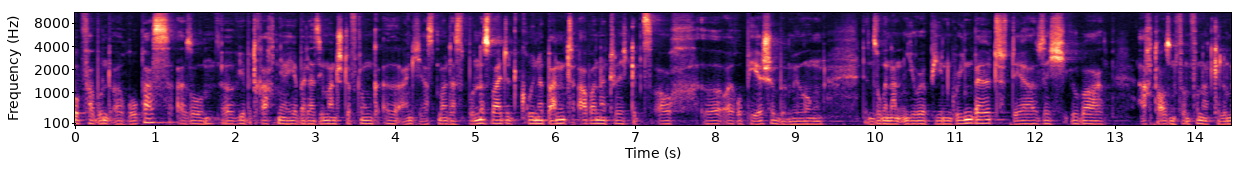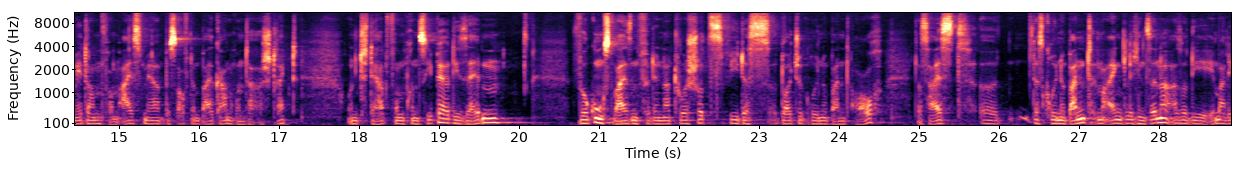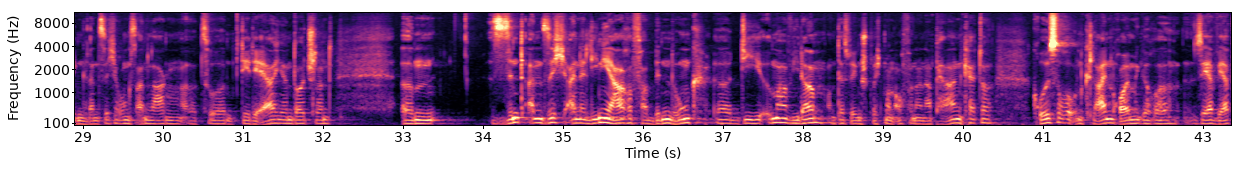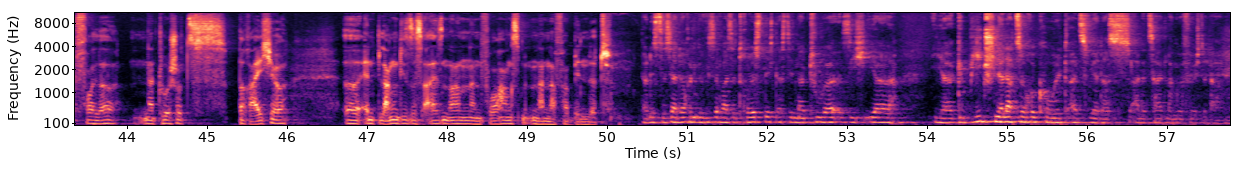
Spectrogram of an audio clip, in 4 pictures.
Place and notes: {"title": "gut herbigshagen - bei der sielmann-stiftung", "date": "2009-08-08 22:36:00", "description": "Produktion: Deutschlandradio Kultur/Norddeutscher Rundfunk 2009", "latitude": "51.52", "longitude": "10.31", "altitude": "261", "timezone": "Europe/Berlin"}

